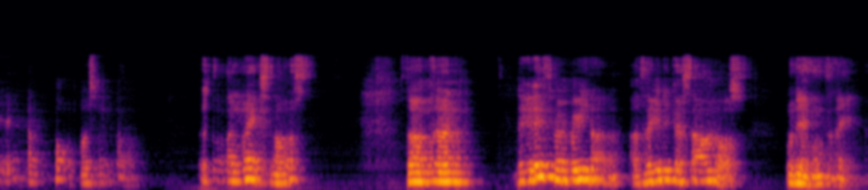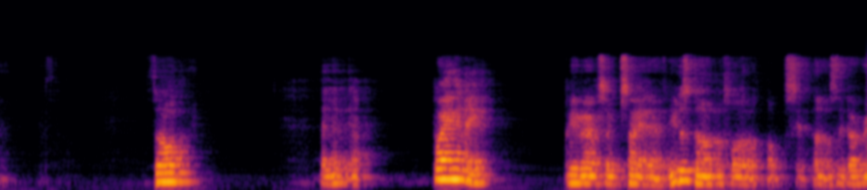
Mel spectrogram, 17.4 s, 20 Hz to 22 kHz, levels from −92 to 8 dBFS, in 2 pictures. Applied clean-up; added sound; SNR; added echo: neural mask model DeepFilterNet 3.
